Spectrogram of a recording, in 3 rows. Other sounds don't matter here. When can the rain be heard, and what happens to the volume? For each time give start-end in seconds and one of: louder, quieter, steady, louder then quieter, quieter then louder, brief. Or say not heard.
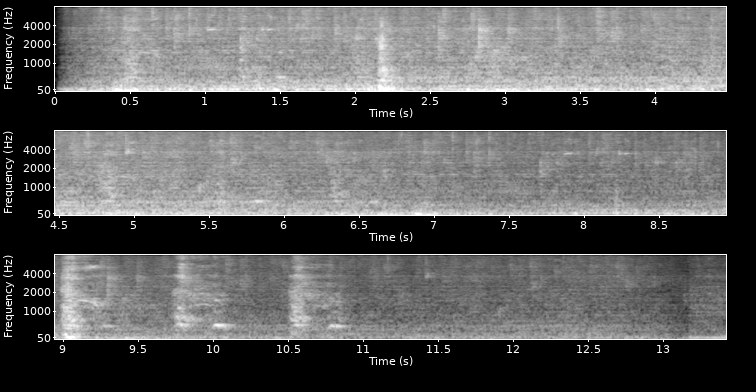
0.0-13.3 quieter.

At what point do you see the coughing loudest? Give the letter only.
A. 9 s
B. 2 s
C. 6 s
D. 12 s
A.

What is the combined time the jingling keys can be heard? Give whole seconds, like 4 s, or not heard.
3 s.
